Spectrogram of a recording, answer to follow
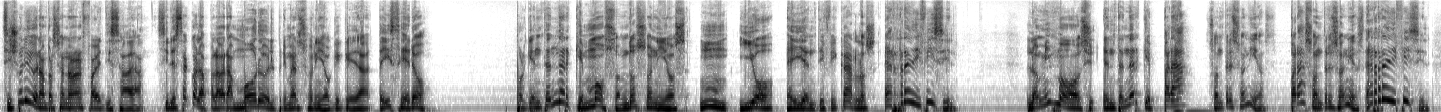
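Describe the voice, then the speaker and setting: A man's voice: a little high, sing-song, fast talker, a bit bright, dry recording. A man with an Argentine accent, a guest scientist in a radio studio interview, explaining eagerly and using casual slang. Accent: Argentine Spanish.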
